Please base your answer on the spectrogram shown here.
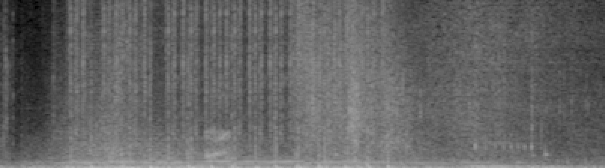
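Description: Rapid bursts of gunfire in the Starfield video game crackle loud and close, dense volleys over the first few seconds that thin out toward the end, with background game noise.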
